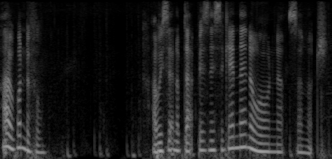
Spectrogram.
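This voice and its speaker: A woman's voice: lowish voice, animated, moderate pace, a little mellow. A woman speaking in character in a roleplay game, rambling and worried. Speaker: roleplay gamer.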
